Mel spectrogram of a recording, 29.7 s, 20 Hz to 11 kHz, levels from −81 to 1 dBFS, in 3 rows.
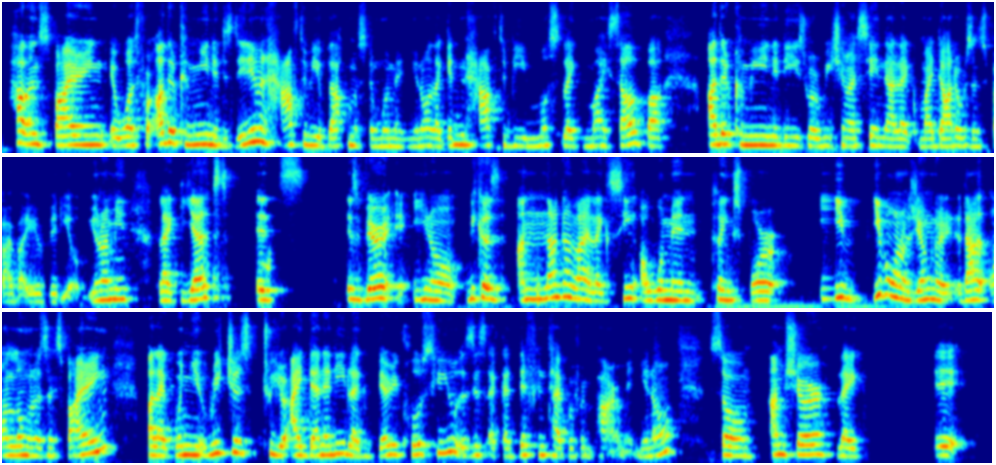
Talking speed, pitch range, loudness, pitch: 210 wpm, 185-225 Hz, -22 LUFS, 200 Hz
